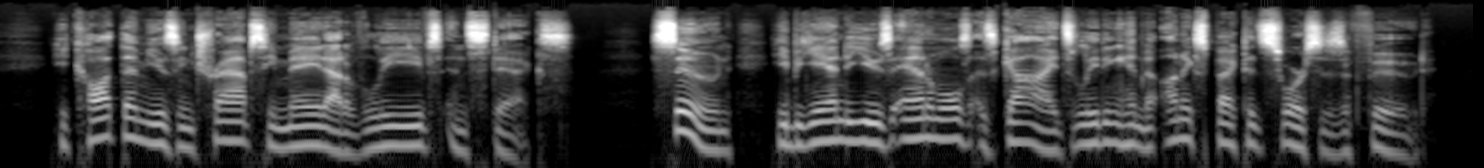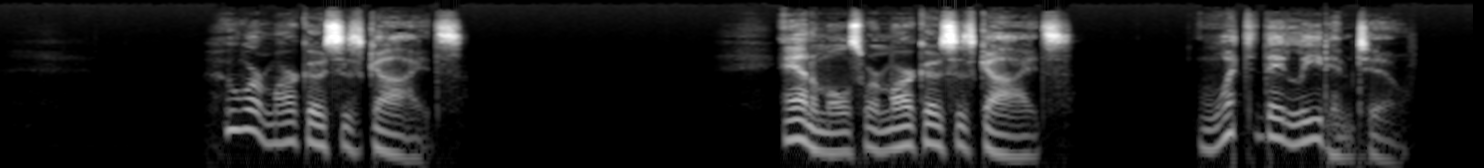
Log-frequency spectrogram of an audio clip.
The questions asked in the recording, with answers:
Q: What did they lead him to?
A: They led him to unexpected sources of food.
